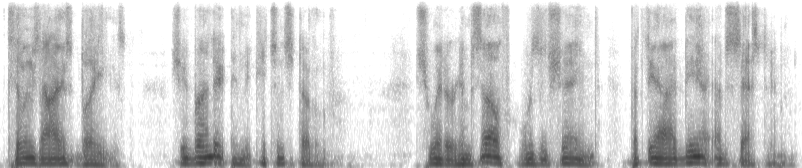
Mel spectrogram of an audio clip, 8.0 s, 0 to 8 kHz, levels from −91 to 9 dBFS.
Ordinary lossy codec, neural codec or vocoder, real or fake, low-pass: Opus, 16 kbps; codec, 24 kHz, 1.5 kbps, HILCodec; fake; 7.2 kHz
